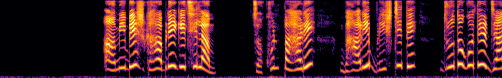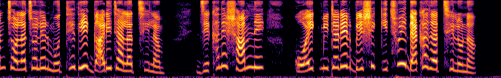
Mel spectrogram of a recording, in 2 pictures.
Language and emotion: Bengali, fearful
